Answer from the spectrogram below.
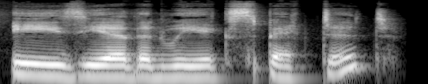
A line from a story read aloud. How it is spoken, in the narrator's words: drawled Valyria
